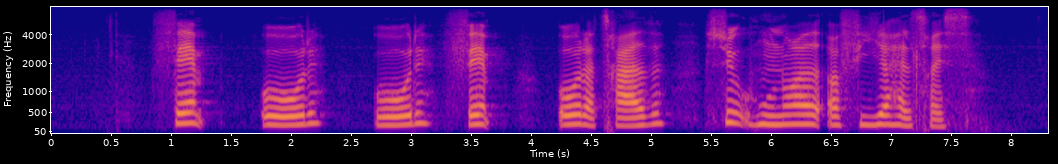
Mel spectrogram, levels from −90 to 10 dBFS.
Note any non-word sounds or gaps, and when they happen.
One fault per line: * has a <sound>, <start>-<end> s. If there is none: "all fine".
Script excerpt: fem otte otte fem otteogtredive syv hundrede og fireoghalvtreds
all fine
